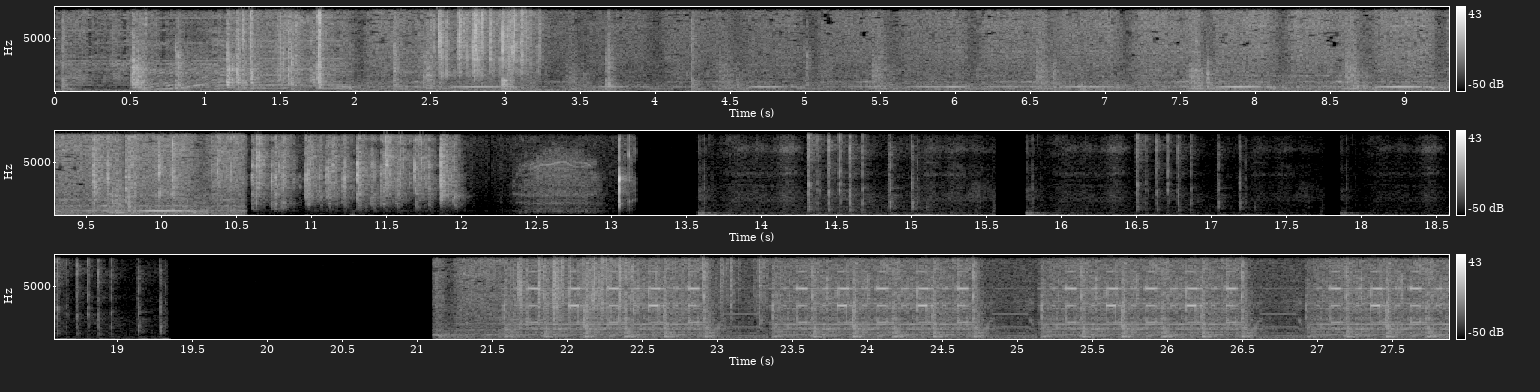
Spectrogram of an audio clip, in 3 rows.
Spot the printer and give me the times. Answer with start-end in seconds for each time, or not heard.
0.0-10.6, 21.1-27.8.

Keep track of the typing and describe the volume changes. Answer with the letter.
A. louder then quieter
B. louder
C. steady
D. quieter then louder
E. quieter
E.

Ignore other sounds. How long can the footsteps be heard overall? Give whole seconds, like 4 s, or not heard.
5 s.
